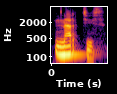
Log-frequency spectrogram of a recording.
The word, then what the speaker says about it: Narcis: ya está con nosotros narcis o narcis Cómo se dice correctamente como como en verdad sería narches en así que pues Ya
